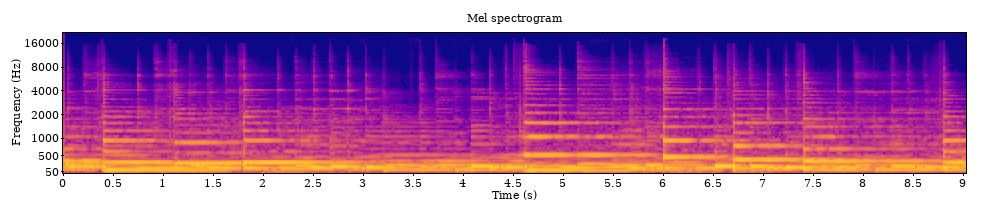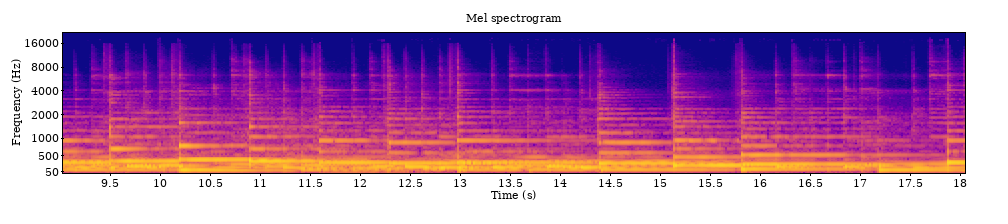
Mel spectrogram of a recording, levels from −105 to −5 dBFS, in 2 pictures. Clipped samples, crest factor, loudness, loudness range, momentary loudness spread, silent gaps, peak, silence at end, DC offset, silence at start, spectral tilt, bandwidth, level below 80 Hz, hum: under 0.1%; 14 dB; -19 LUFS; 2 LU; 4 LU; none; -4 dBFS; 0 s; under 0.1%; 0 s; -10 dB/octave; 8.4 kHz; -48 dBFS; none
